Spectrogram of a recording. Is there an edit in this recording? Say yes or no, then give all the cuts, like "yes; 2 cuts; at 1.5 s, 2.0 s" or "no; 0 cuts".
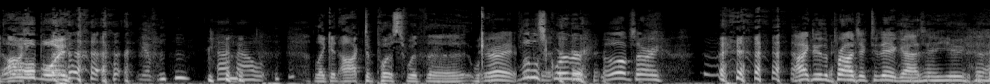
yes; 3 cuts; at 4.8 s, 5.2 s, 8.1 s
